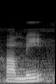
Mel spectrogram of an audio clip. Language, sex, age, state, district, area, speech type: Marathi, male, 30-45, Maharashtra, Sangli, urban, spontaneous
